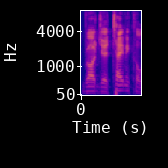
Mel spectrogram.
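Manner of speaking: ordinary talk, nothing marked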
